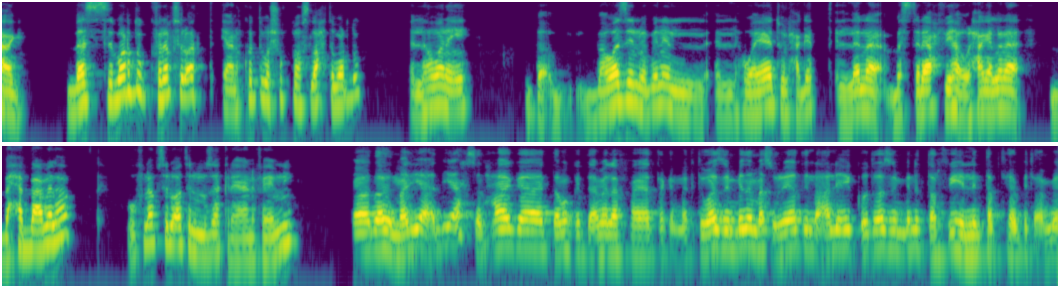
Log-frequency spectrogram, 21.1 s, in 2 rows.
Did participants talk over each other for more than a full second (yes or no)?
no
